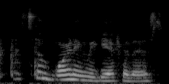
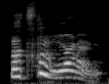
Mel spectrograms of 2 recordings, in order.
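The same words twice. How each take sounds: First: Said in the usual way. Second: High, loud disbelief; incredulous outburst. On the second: Real, not acted. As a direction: burst out in amused disbelief. Incredulous repeat of the warning.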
